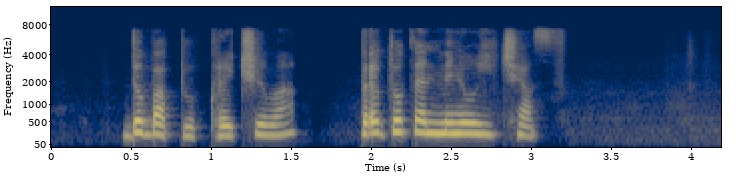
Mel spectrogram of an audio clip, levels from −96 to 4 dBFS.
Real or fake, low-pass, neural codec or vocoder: fake; 7.2 kHz; codec, 16 kHz, 1 kbps, FunCodec, trained on LibriTTS, 50 frames a second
